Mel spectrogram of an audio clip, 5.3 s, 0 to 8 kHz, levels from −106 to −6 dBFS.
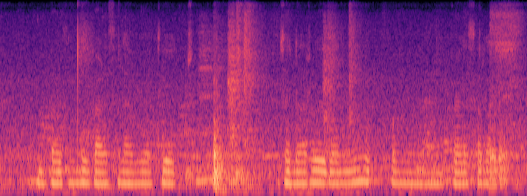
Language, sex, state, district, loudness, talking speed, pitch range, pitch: Kannada, male, Karnataka, Chamarajanagar, -30 LUFS, 80 wpm, 130-140 Hz, 135 Hz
